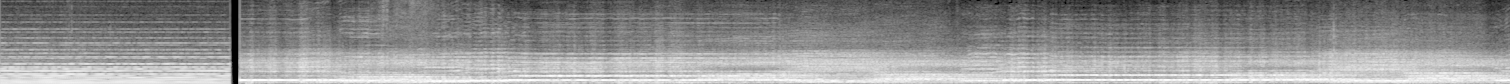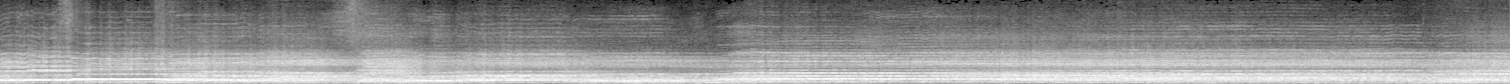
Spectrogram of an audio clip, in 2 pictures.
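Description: A held pipe-organ chord for about two seconds, breaking off abruptly, followed by a choir singing a sacred hymn in a reverberant church.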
